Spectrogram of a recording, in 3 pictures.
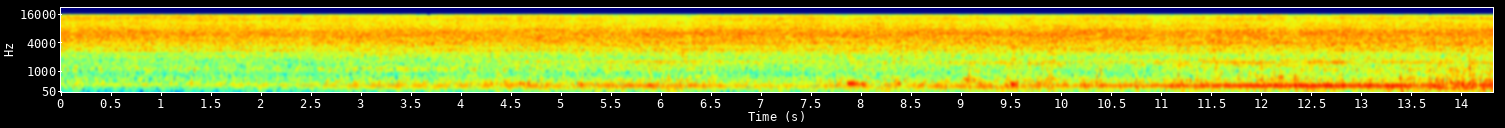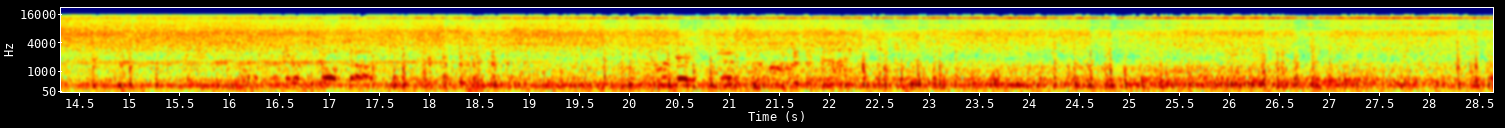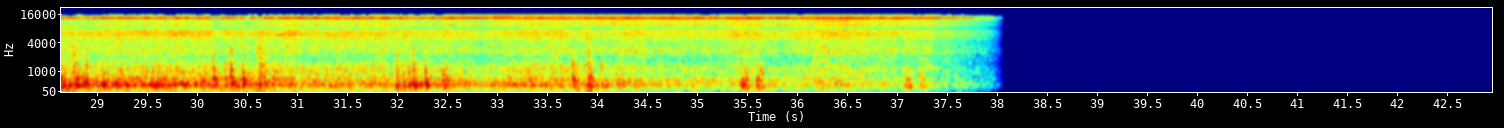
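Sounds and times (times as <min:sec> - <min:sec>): steam locomotive hissing: 0:00.0 - 0:38.1
wheels clattering on rails: 0:02.8 - 0:37.6.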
